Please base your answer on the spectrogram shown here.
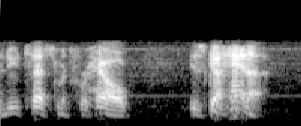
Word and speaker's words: Gehenna: The word most often used in the New Testament for hell is Gehenna. That's the way it's pronounced. It's Ghenna is the way it's written in English, but Gehenna is the word.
